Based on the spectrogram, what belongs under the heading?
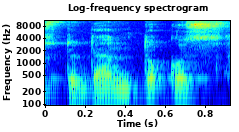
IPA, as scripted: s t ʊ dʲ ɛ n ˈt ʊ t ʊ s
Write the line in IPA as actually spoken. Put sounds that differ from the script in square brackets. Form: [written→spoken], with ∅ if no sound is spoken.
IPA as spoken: s t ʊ dʲ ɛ n ˈt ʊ [t→k] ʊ s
